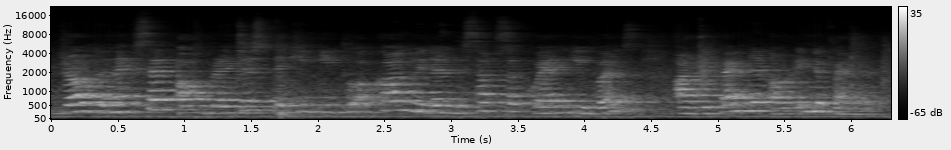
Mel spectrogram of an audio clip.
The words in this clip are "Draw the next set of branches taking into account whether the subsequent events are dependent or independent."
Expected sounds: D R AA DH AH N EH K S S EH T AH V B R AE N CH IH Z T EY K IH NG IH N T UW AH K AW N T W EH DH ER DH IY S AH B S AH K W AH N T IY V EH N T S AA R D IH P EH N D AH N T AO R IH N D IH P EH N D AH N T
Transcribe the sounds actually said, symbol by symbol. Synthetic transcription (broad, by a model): D R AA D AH N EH K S S EH T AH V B R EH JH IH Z T EY K IH NG IH N T UW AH K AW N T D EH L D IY S AH B S AH K W AH N T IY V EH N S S AA R D IH P EH N D AH N T AO R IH N D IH P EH N D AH N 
